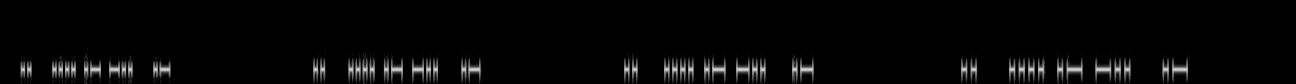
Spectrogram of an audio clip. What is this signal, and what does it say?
Morse code, heard as a keyed tone, about 32 wpm, 700 Hz. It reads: I HAD A I HAD A I HAD A I HAD A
